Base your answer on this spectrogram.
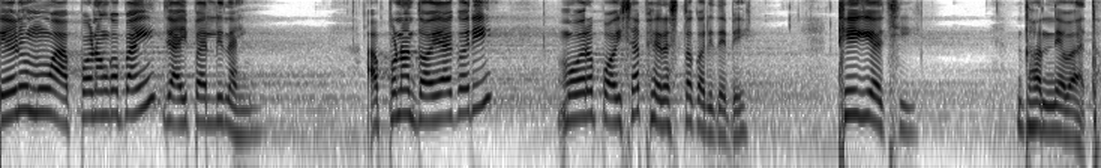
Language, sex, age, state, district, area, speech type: Odia, female, 45-60, Odisha, Dhenkanal, rural, spontaneous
